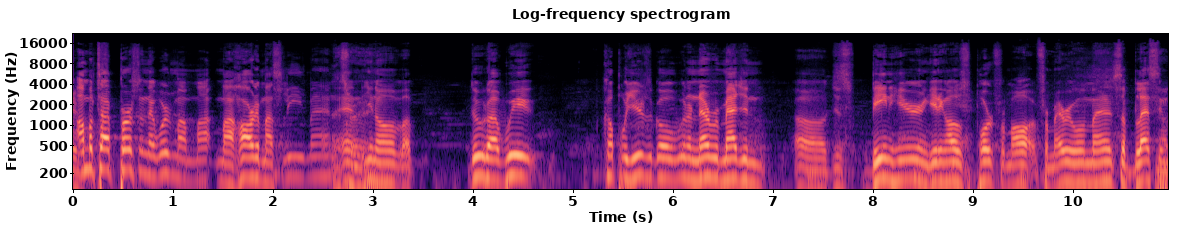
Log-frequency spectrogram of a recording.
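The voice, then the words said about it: Choked-up, emotional voice. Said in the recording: “my voice is fucking... He's getting all choked up.”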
